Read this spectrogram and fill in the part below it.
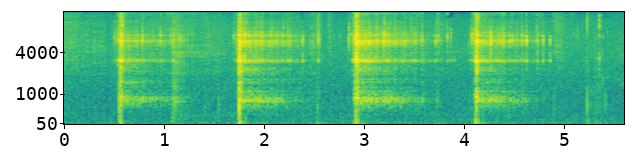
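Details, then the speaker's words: Supercharged Subaru Outback EJ25 DOHC, timing belt removed, cogged timing idler spun by hand with a metallic ring and rough rattly roll; the bearing has play, unlike the silent smooth idlers, and is the suspected cause of a squeal. "that sounds like a skateboard bearing. So it's not the sound that I heard when I had it running, but what you got to take into account is that I'm spinning that much slower. And check out this. There's quite a bit of play on that."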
